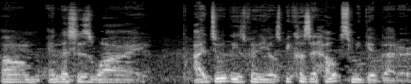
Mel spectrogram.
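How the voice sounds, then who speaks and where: The speaker moves at a fairly slow pace with fairly even intonation. Noticeable background noise sits behind the voice. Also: man. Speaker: faith vlogger. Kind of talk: inspirational monologue. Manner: halting, with pauses.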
